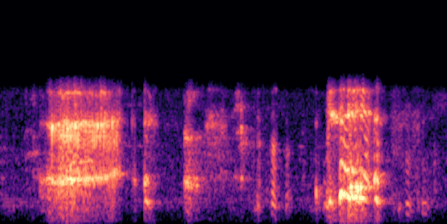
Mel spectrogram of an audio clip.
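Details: Burping by a child: two long, loud, rumbling burps with softer vocal sounds between them; ordinary belching.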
